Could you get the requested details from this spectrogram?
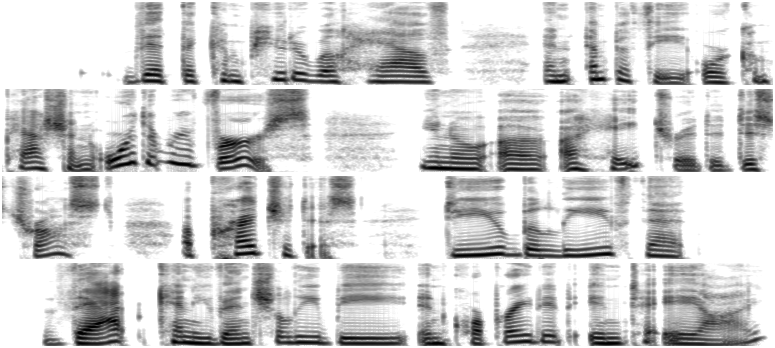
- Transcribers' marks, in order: stressed: "that"; tapping
- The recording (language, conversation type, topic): English, unstructured, What is your favorite invention, and why?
